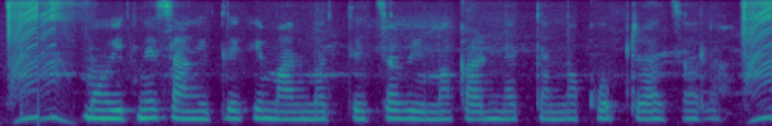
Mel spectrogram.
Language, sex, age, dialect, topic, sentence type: Marathi, female, 31-35, Standard Marathi, banking, statement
